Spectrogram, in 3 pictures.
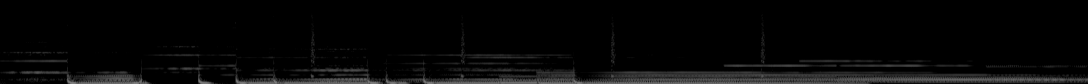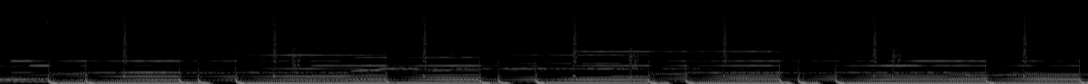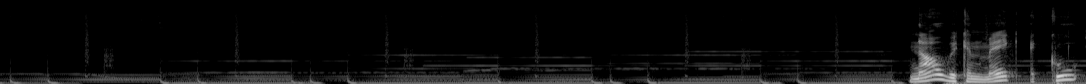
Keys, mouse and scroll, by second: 2.7 click, 4.2 scroll down 1, 4.4-6.0 middle drag, 6.0 g, 7.4 click, 8.0 click, 8.4 g, 9.7 click, 9.9 g, 12.0 shift+a, 16.2-17.3 drag, 17.3-18.4 scroll up 6, 18.4 middle click, 18.8 shift+a, 22.1-23.7 drag, 24.2-25.3 drag, 25.4-28.6 middle drag, 28.7 click, 32.1-32.6 middle drag.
